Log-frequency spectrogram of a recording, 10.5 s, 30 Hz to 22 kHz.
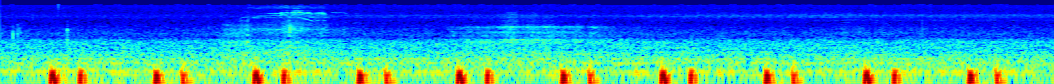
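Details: ASMR roleplay recording of the narrator's own heartbeat as if heard with a listener's head resting on their chest: steady, regular paired low thumps at about 60 beats a minute; a calm, normal resting heartbeat.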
